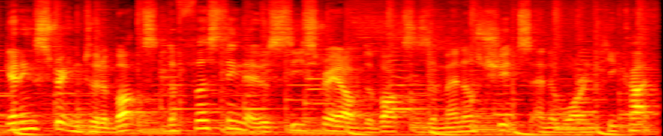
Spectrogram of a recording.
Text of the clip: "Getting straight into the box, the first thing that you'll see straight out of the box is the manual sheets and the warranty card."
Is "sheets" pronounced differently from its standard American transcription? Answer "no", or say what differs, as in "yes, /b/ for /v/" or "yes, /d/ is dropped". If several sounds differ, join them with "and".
no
